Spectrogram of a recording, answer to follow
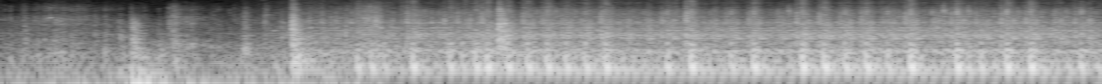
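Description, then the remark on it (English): Trucks parked nose to tail just off the side of a road idle with a steady, throbbing low rumble on a cold February morning as biologists unload snowmobiles, with a couple of heavy thuds and clunks near the start and no talking. “The biologists unload snowmobiles from their idling trucks, parked nose to tail just off the side of the road.”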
